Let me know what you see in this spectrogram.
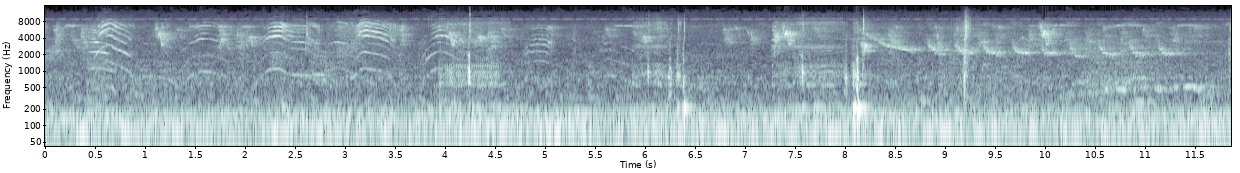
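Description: Birds chirping and calling: a string of short, high, rising-and-falling calls that keeps going, over a low steady hum.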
